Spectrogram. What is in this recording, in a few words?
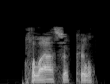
"classical", English; adjectives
